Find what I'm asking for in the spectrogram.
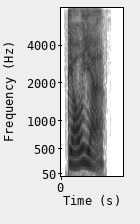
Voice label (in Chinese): "表演", Chinese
